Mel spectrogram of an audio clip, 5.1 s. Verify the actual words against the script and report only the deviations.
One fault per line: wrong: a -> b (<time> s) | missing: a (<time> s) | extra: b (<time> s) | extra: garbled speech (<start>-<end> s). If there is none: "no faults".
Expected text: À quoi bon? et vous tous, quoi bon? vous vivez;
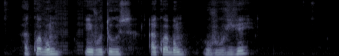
extra: à (2.2 s)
